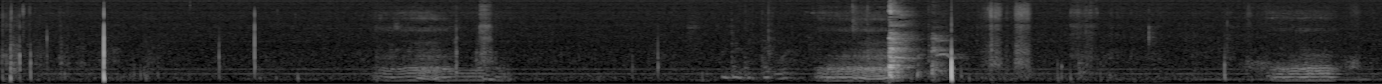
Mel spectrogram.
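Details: Female Cavalier King Charles Spaniel snoring: a few low, rattling snores about every four seconds, interrupted by a louder snort-like burst and occasional sharp knocks in a quiet room.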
